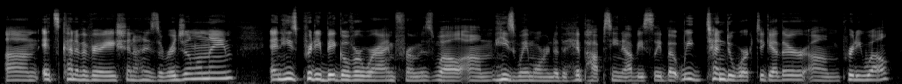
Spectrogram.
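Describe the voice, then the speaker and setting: A woman's voice: medium pitch, steady tone, fast talker. A young woman from Slovakia chatting as a singer guest in a radio studio, talking in long rambling runs full of fillers and "like"s. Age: young adult. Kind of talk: casual interview chat. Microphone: studio microphone.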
